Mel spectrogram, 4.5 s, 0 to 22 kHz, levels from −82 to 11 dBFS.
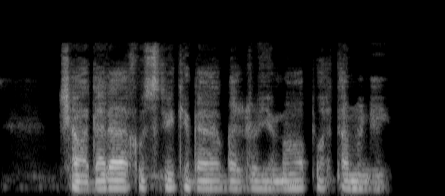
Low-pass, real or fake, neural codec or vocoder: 9.9 kHz; fake; codec, 44.1 kHz, 2.6 kbps, DAC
